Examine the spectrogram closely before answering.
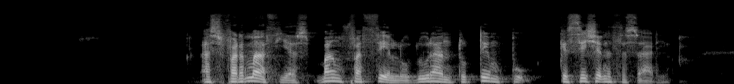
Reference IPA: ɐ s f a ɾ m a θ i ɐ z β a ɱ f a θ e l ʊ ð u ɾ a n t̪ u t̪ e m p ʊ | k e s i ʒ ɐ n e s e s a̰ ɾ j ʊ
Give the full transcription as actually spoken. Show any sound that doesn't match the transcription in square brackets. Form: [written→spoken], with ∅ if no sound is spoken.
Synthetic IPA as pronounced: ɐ s f a ɾ m a θ [i→j] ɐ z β a ɱ f a θ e l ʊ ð u ɾ a n t̪ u t̪ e m p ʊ | k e s [i→e] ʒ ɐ n e [s→θ] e s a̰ ɾ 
